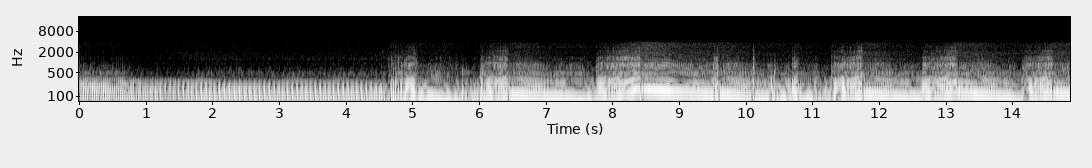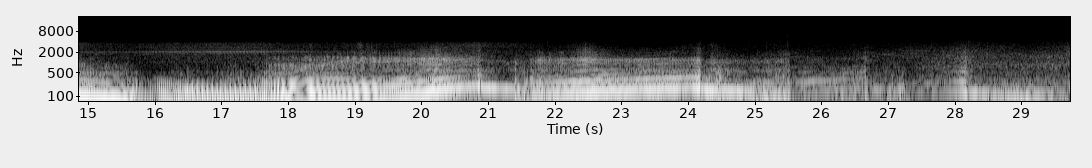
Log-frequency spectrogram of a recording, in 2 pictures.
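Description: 2007 Opel Corsa OPC's 1.6 turbo four-cylinder, on a custom exhaust with the silencer removed, idling and then revved repeatedly: a quick string of short throttle blips about once a second, then a few longer, slower revs, dropping to quieter running near the end.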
